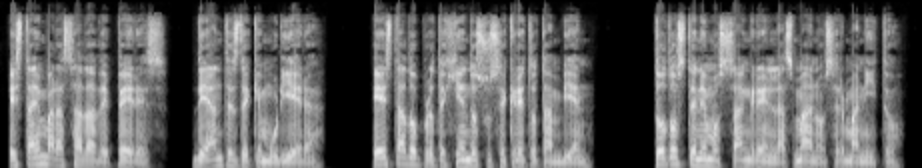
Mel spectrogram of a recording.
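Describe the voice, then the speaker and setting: A man's voice: mid-range voice, fast, dry recording, clean studio sound, close to an everyday voice. A man reading as a taunting killer brother. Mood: menacing. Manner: taunting, threatening. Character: menacing younger brother, a manipulative killer.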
